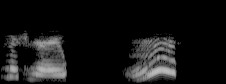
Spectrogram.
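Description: High-pitched talking-toy voice of a peek-a-boo plush bunny: a short voice phrase, then after a pause one swooping call that rises and falls in pitch.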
